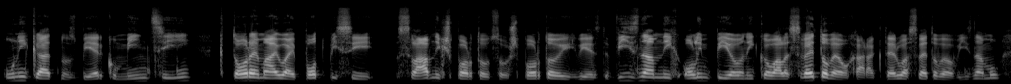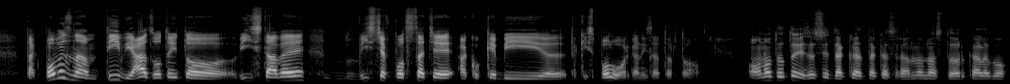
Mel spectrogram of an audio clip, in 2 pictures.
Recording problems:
thin; very; fading below 400 Hz

